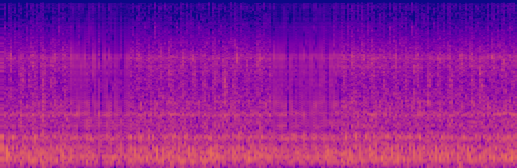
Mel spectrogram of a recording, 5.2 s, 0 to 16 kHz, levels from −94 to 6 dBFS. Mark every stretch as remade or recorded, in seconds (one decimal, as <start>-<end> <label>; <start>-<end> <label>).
0.0-0.7 recorded; 0.7-1.3 remade; 1.3-2.7 recorded; 2.7-3.4 remade; 3.4-5.2 recorded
